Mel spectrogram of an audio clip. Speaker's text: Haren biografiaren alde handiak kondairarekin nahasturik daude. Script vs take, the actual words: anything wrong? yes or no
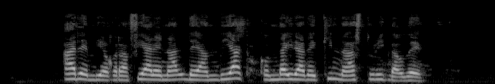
no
